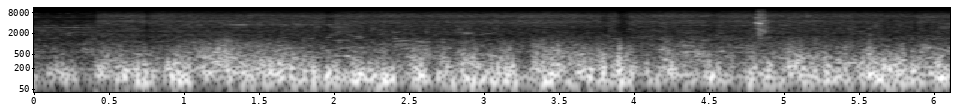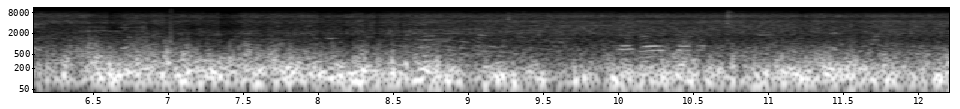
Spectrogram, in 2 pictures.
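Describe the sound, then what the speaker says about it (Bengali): Strong sea breeze buffets the microphone on the beach at Puri, a loud, continuous rushing roar with low gusty rumble and no pauses, under which any surf is not distinct. "সমুদ্রের পাড়ে এত সুন্দর হাওয়া হচ্ছে"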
